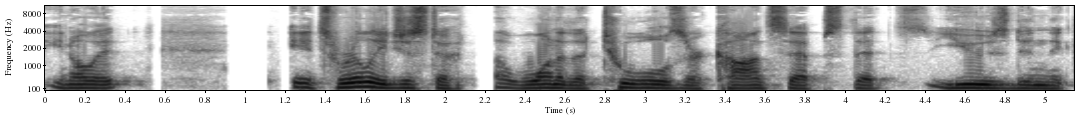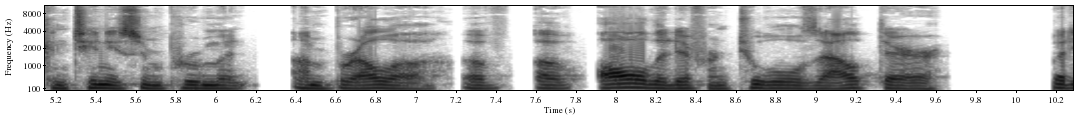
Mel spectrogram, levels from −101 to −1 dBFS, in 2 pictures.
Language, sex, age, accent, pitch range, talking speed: English, male, 40-59, American, 115-135 Hz, 175 wpm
